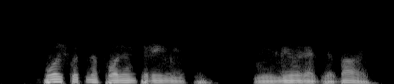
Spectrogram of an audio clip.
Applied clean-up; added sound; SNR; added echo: neural mask model Resemble Enhance denoiser.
